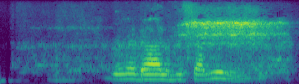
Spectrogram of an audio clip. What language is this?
Gujarati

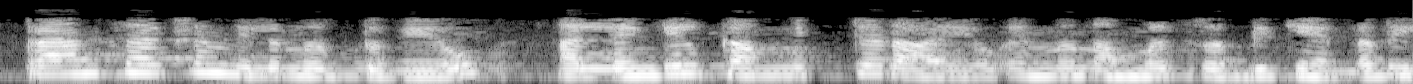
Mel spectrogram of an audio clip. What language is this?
Malayalam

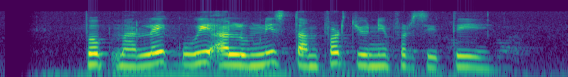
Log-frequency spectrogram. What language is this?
Javanese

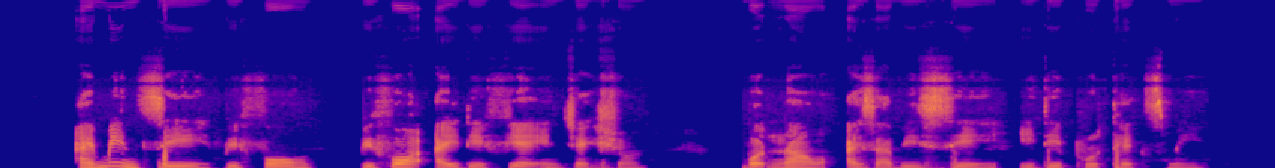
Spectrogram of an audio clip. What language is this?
Nigerian Pidgin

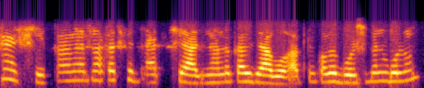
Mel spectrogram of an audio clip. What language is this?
Bangla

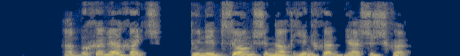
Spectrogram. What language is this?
Kabardian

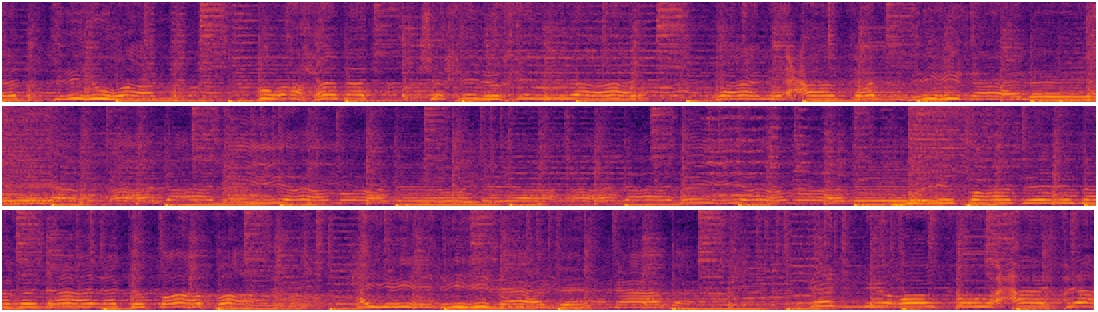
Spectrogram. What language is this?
Arabic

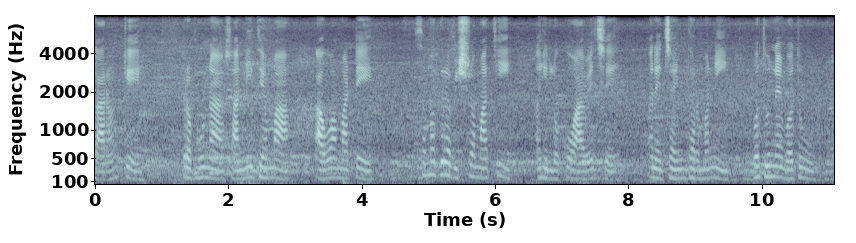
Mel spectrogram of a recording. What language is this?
Gujarati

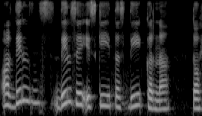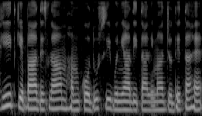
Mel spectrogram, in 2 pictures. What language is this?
Urdu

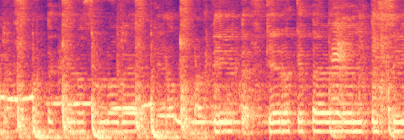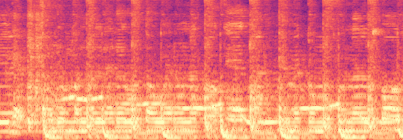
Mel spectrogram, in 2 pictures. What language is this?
Thai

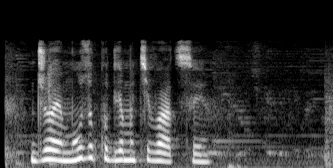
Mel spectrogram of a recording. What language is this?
Russian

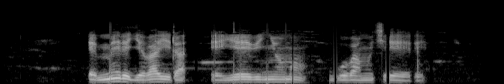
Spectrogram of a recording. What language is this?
Ganda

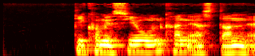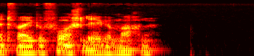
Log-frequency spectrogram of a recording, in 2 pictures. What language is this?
German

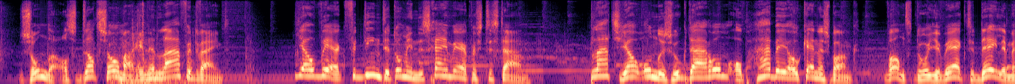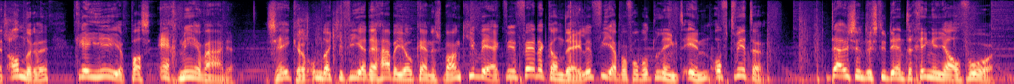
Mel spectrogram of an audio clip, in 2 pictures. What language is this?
Dutch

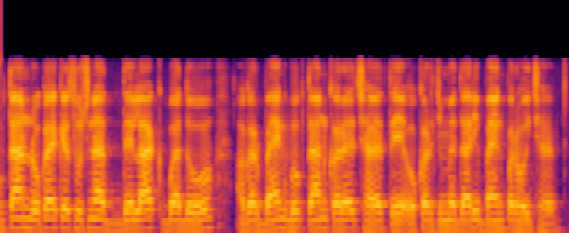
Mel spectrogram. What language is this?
Maithili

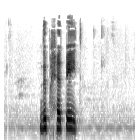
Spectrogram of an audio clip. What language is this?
Abkhazian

